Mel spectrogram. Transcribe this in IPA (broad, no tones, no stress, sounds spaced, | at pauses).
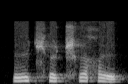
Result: ø t͡ɕʰ ø ʈ͡ʂʰ ə χ ø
